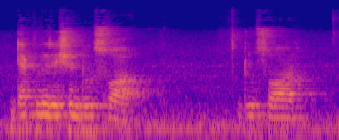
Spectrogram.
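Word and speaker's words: Déclaration d'un Soir: हमने बात करनी है इसका नाम है कार्टियर डेक्लेरेशन डू सॉर इस तरह करके इसकी वो प्रोनाउंसिएशन है French pronunciation obviously being a native Asian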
